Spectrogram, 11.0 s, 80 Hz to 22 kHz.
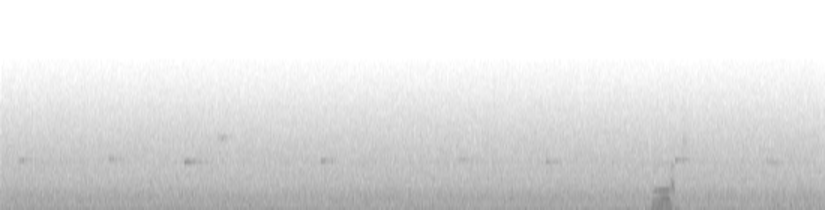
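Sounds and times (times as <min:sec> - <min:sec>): outdoor background hiss: 0:00.0 - 0:11.0
mewing animal call: 0:08.7 - 0:09.1.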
